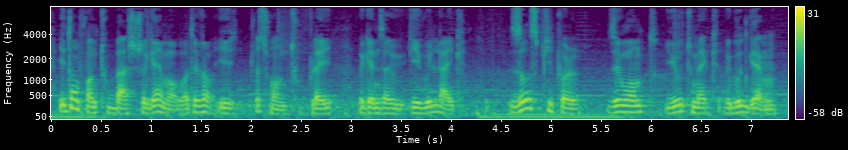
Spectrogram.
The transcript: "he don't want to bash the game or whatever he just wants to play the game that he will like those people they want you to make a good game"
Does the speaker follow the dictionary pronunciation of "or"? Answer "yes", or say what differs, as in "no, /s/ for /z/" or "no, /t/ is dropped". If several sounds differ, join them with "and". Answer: yes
